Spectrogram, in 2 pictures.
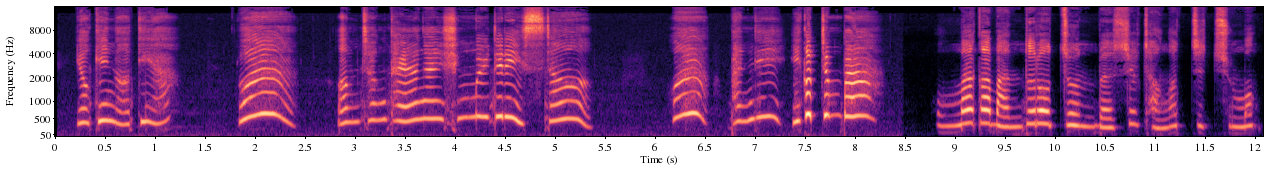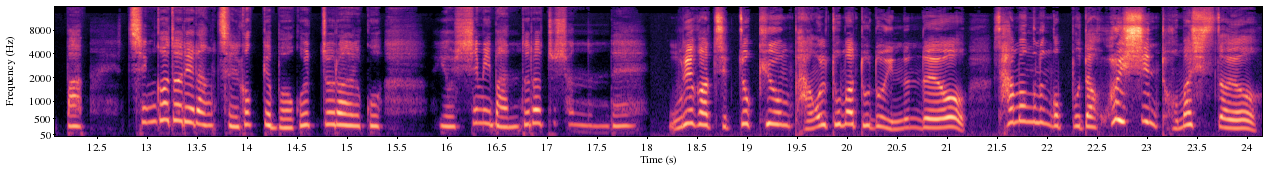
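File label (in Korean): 여성 (Female) 광고 나레이션 - 캐릭터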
